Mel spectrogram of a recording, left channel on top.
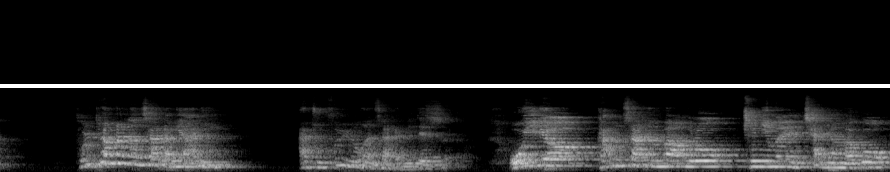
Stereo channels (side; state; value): left; silent; digital silence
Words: 불평하는 사람이 아니 아주 훌륭한 사람이 됐어요. 오히려 감사하는 마음으로 주님을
